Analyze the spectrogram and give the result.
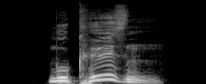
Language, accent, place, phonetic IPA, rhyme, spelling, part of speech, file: German, Germany, Berlin, [muˈkøːzn̩], -øːzn̩, mukösen, adjective, De-mukösen.ogg
- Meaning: inflection of mukös: 1. strong genitive masculine/neuter singular 2. weak/mixed genitive/dative all-gender singular 3. strong/weak/mixed accusative masculine singular 4. strong dative plural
